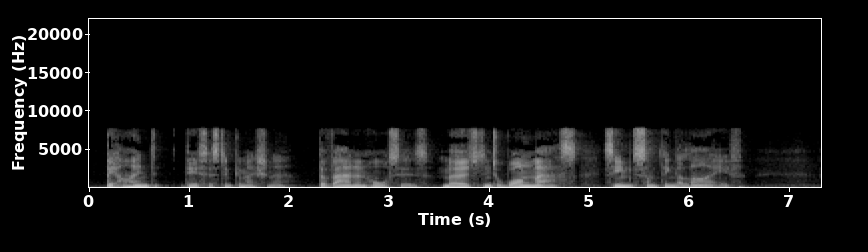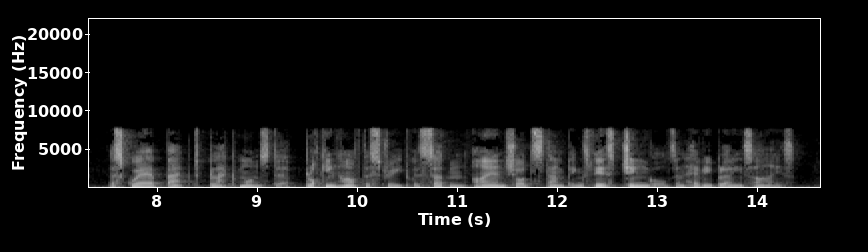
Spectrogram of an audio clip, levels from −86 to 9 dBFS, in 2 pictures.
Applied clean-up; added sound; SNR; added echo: none; none; none; none.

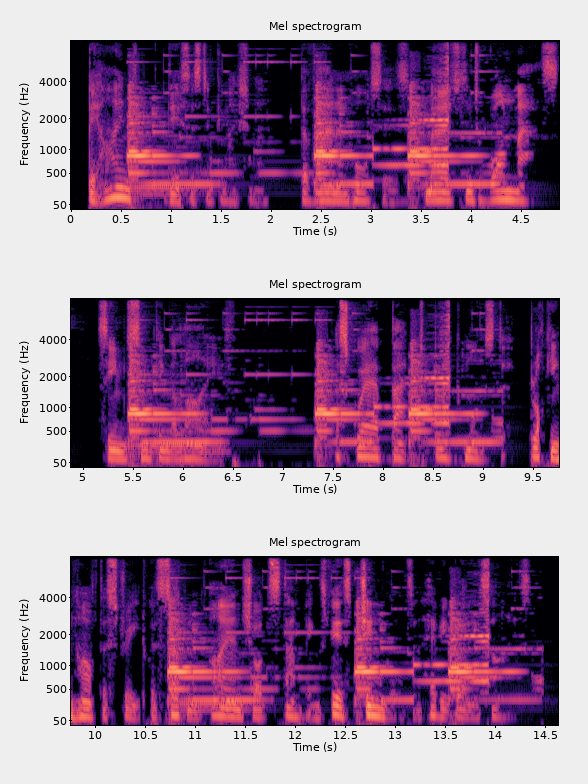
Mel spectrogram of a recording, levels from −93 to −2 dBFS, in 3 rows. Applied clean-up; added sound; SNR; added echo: classical method spectral subtraction.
